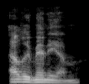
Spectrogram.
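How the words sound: It is said with the British ending. "The best English word pronunciation is"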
